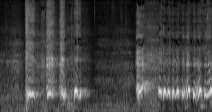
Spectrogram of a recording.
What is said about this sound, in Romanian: De ce plângi? De ce plângi?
